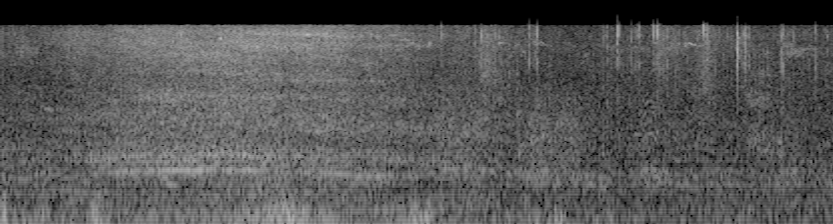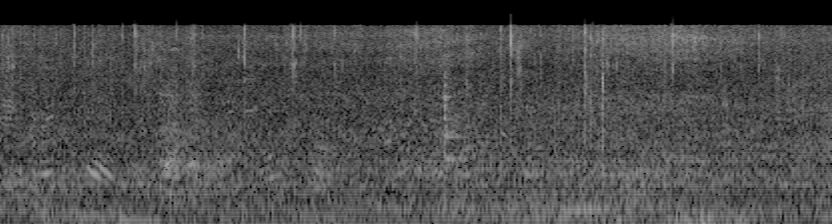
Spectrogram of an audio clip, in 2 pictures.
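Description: A car driving past on the road, its engine and tyre noise swelling to a peak about two seconds in and fading by about three seconds, leaving a lower steady street background.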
